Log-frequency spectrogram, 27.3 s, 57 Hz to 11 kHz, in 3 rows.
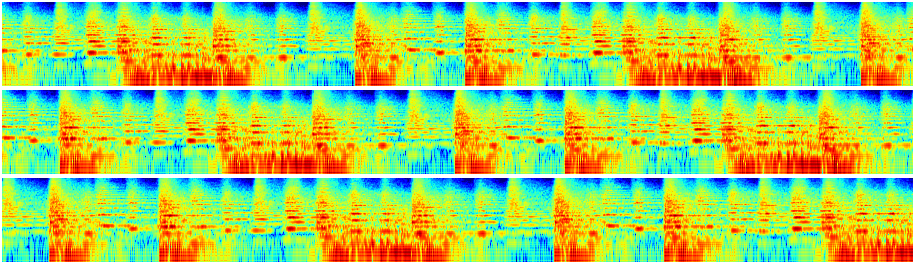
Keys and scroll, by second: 0.0-0.4 typing, 0.2 Right, 1.8-3.8 typing, 2.7 Right, 6.2 super+8, 6.8 typing, 8.6 super+8, 8.7-10.0 typing, 11.4 super+8, 11.8-17.5 typing, 14.9 super+8, 18.5 super+8, 19.2-22.5 typing, 26.0 super+8, 26.2-27.3 typing.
